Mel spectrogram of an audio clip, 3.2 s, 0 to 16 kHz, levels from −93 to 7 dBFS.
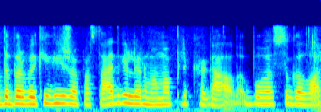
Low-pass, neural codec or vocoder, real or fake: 7.2 kHz; none; real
